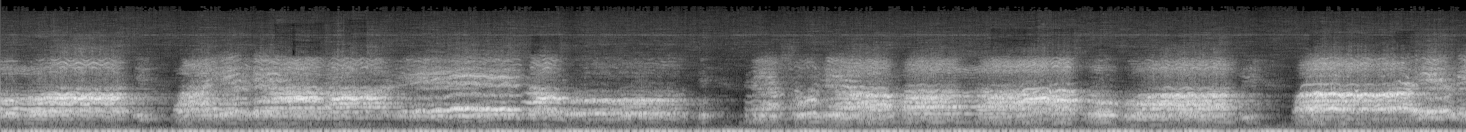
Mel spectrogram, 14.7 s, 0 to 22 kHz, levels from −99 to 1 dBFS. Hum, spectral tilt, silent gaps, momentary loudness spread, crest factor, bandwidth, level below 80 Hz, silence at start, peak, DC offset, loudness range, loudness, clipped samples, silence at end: none; -3 dB/octave; none; 13 LU; 14 dB; 16 kHz; -42 dBFS; 0 s; -2 dBFS; under 0.1%; 6 LU; -17 LUFS; under 0.1%; 0 s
